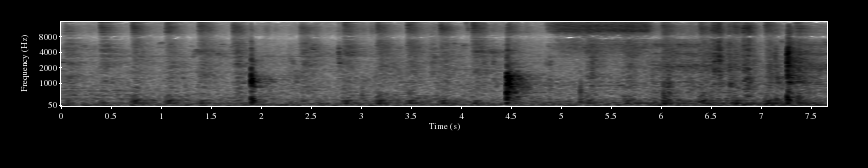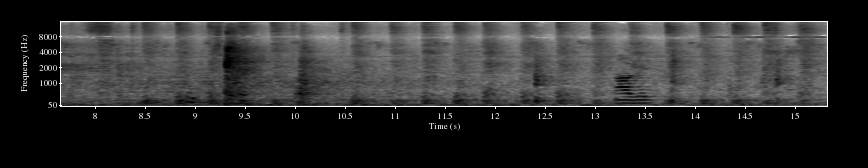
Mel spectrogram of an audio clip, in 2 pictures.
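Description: Four sharp knocks a few seconds apart as a tennis ball is played around in a paved courtyard, with a low murmur under them.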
